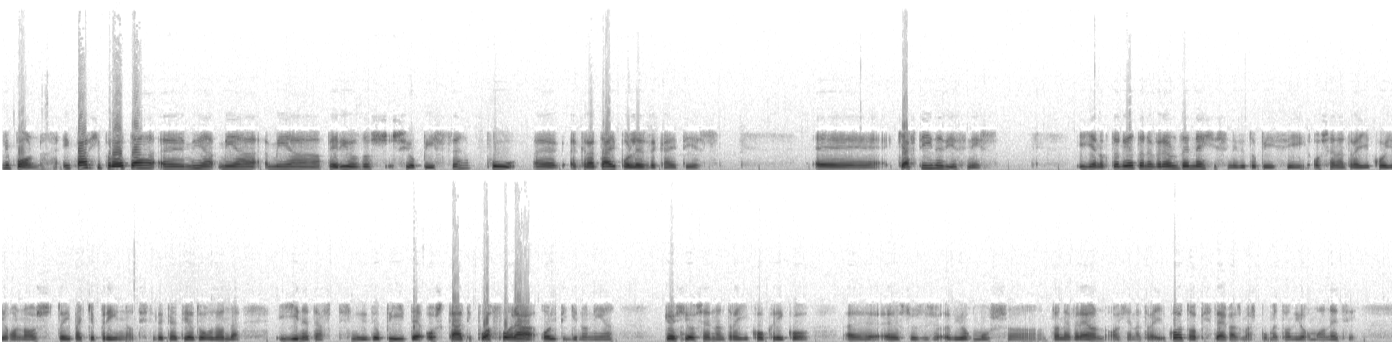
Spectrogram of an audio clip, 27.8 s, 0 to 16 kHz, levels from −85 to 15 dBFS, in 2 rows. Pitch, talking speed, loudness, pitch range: 175 Hz, 150 wpm, -16 LUFS, 155-205 Hz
